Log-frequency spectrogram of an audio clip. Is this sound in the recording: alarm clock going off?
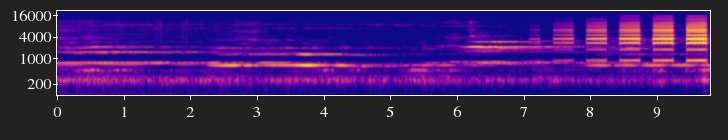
yes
